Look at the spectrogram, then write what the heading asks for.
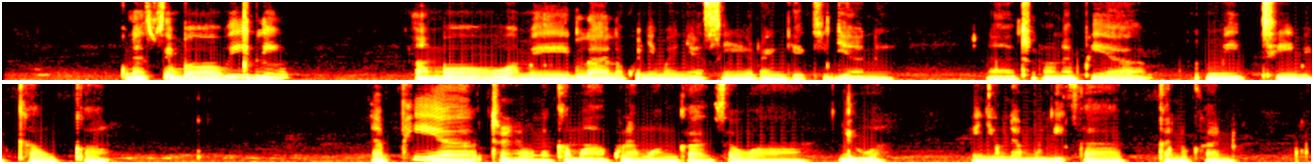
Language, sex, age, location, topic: Swahili, female, 18-24, Mombasa, agriculture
